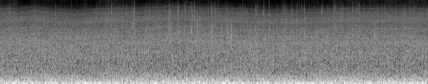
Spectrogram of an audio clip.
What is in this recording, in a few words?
flamethrower fire; weapons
